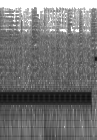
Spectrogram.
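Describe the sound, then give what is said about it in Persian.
A steady telephone dial tone holds unbroken as a call is placed again, then cuts off and a single higher electronic tone begins. “دوباره زنگ زدیم ببین چی شد”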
